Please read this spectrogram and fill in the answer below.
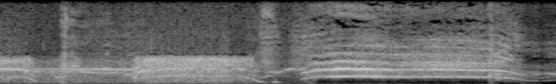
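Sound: goat bleating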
